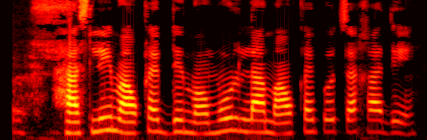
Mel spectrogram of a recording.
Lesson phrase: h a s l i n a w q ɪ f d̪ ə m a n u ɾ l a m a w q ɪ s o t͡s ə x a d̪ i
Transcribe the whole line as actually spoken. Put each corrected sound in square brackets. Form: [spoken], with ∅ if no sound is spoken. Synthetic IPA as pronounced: h a s l i [m] a w q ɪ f d̪ ə m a [m] u ɾ l a m a w q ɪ [f] o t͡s ə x a d̪ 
